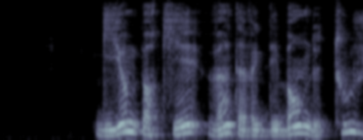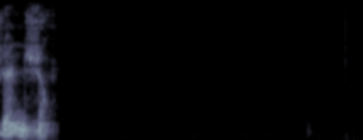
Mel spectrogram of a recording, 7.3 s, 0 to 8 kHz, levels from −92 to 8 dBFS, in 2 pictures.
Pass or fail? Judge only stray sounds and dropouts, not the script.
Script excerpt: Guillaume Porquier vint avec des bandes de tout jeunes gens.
pass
